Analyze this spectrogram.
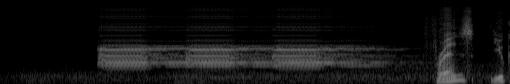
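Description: A warning alarm beeps in quick, even pulses.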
